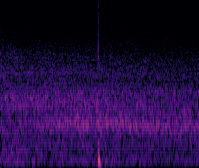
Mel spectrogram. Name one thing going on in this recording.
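A football is struck with a sharp thud.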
